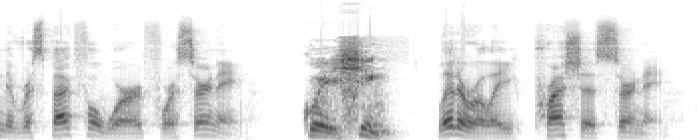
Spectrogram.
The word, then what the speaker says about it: 贵姓: is by using the respectful word for surname, 贵姓。 literally precious surname. Both syllables have the falling tone. Try repeating it. 贵姓。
